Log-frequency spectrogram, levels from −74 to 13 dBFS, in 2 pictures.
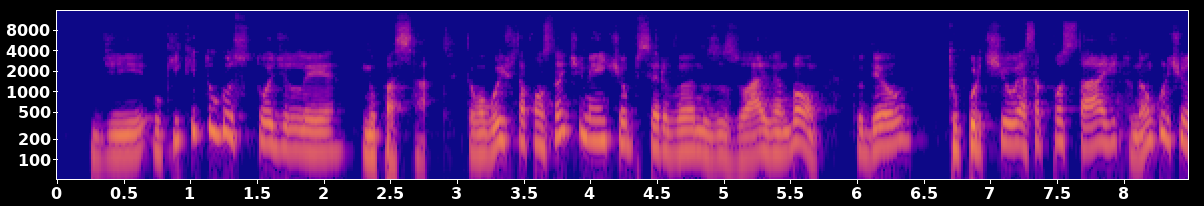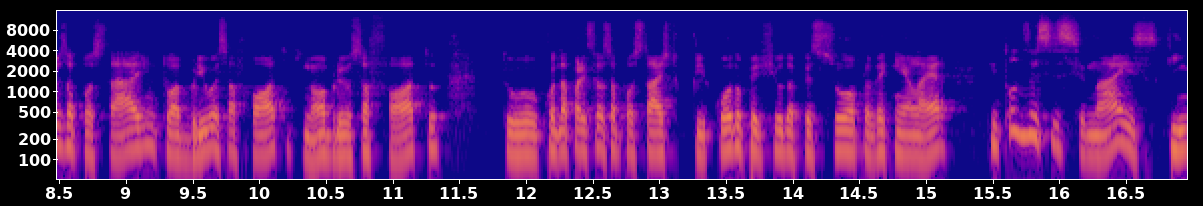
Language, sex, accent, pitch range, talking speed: Portuguese, male, Brazilian, 120-185 Hz, 215 wpm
